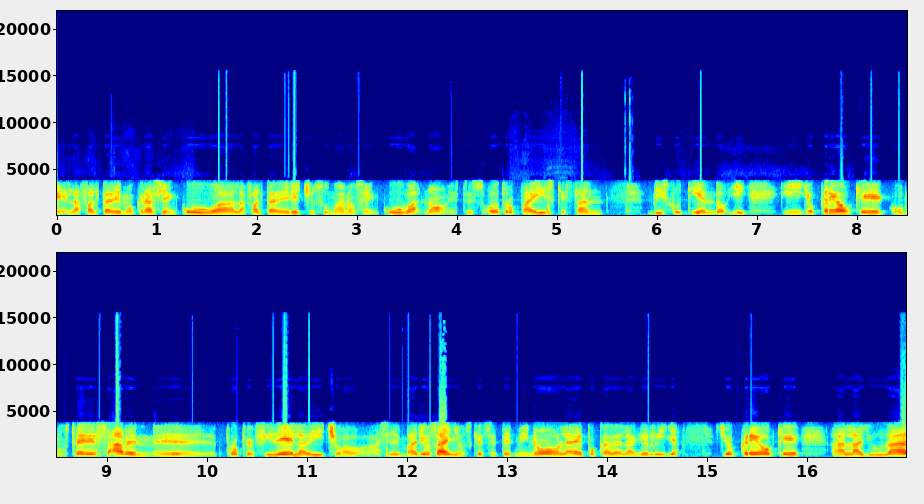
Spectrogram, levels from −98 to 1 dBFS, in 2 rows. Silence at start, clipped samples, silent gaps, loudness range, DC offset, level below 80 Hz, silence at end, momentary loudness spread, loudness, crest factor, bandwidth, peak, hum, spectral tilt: 0 s; under 0.1%; none; 5 LU; under 0.1%; -70 dBFS; 0 s; 13 LU; -22 LUFS; 18 dB; 15.5 kHz; -4 dBFS; none; -4 dB/octave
